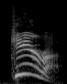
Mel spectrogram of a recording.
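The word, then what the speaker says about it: Qi'ra: Kira, spelled Q-I-apostrophe-R-A, pronounced Kira.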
